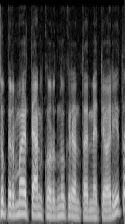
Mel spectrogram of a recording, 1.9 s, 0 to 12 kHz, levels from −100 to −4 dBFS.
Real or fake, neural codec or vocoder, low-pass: real; none; 10.8 kHz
